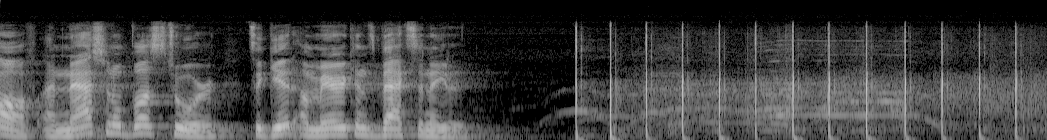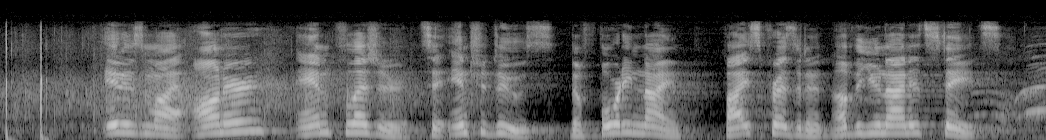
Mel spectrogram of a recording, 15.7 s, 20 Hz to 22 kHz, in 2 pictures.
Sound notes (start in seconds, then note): 8.5 applause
